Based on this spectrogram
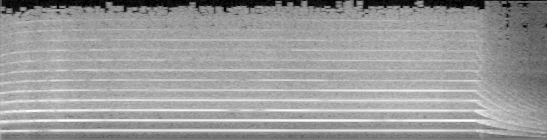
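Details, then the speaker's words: Gardner marine engine alarm siren, the less expensive type without a flashing light, tested on a power pack: piercing steady high siren for about five seconds, then winding down; must be loud enough to hear from the engine room or deck. "you need to be light enough so that you can hear it even if you're down below in the engine room or if you're out in deck somewhere it needs to be loud"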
